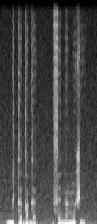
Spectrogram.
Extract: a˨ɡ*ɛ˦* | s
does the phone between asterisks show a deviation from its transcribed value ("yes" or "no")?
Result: yes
